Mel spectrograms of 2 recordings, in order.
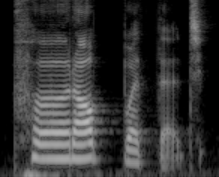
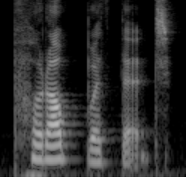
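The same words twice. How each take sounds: First: The words run together smoothly as one unit. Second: The words run together smoothly as one unit.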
